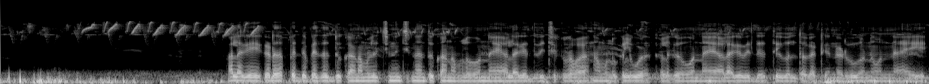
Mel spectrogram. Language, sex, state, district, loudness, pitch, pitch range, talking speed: Telugu, male, Andhra Pradesh, Sri Satya Sai, -19 LUFS, 80 Hz, 80-85 Hz, 115 wpm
